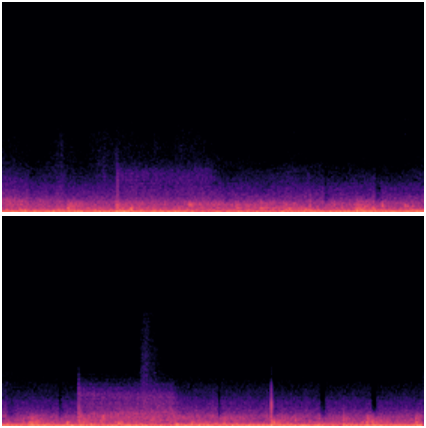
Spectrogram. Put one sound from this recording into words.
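Footsteps crunch softly across the ground.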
